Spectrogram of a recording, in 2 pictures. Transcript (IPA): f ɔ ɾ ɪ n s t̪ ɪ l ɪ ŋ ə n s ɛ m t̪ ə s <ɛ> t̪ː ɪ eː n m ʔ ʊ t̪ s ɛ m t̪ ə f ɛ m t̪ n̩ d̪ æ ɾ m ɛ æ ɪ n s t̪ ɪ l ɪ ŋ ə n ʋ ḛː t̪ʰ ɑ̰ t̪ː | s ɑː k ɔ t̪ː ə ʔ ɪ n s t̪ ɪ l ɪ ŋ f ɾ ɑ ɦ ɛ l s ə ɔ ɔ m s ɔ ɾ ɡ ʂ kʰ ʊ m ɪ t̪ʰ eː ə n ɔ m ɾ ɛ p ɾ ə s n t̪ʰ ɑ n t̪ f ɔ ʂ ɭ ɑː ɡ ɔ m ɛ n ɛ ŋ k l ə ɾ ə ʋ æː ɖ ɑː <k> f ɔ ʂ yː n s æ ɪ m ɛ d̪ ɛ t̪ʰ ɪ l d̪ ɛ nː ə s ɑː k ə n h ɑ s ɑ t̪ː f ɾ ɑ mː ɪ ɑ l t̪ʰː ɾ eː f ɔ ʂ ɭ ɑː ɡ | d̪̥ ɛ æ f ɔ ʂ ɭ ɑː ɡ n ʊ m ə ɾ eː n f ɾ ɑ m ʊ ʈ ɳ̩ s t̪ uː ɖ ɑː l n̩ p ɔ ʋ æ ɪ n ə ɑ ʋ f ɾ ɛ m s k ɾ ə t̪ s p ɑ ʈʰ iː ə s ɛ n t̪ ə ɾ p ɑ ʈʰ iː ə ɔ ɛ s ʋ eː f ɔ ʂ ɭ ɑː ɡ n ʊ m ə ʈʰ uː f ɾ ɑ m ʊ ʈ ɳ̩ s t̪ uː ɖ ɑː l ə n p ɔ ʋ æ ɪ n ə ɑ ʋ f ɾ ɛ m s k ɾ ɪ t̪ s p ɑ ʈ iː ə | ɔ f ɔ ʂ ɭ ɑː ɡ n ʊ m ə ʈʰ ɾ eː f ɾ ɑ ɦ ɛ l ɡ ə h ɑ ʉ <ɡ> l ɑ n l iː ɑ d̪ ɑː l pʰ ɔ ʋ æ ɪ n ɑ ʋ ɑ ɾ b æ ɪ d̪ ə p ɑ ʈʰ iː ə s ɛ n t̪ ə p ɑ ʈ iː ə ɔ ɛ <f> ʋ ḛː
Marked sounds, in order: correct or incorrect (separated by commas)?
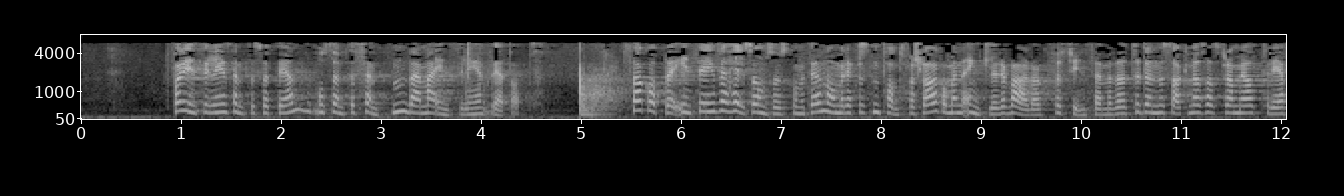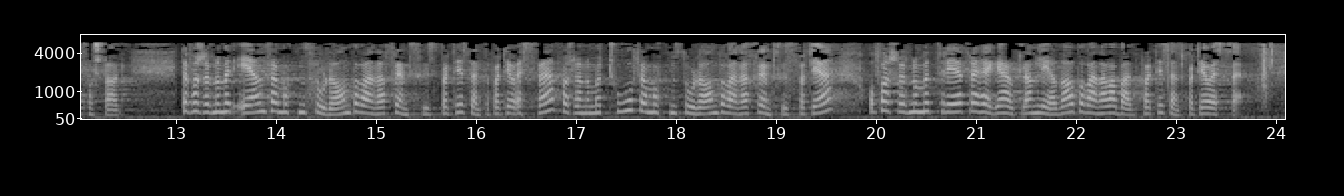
incorrect, incorrect, incorrect, incorrect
